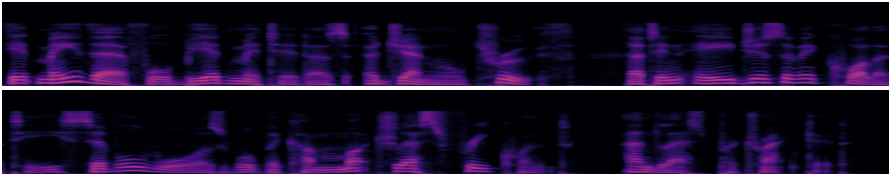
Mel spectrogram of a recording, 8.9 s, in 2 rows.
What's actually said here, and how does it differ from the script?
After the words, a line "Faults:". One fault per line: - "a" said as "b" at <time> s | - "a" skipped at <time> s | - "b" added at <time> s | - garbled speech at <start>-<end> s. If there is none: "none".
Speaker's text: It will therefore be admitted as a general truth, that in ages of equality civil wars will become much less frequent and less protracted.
It may therefore be admitted as a general truth, that in ages of equality civil wars will become much less frequent and less protracted.
Faults:
- "will" said as "may" at 0.2 s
